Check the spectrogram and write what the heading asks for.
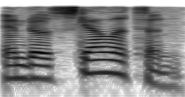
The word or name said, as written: endoskeleton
